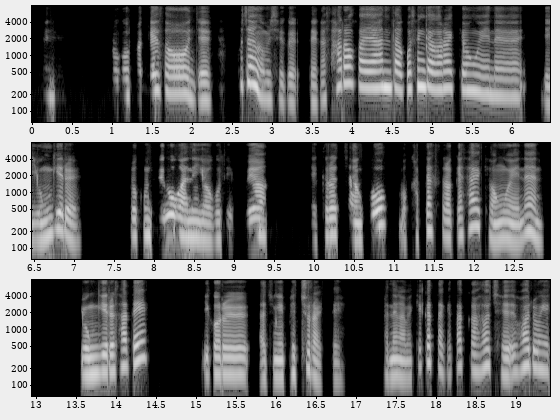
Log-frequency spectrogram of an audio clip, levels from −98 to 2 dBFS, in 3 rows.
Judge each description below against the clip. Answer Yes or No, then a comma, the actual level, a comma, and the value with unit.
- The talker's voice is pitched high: No, medium, 180 Hz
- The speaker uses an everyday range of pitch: No, wide, 6.2 semitones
